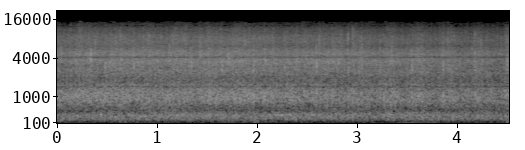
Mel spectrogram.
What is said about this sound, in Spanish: Dale un fuerte aplauso al Señor.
